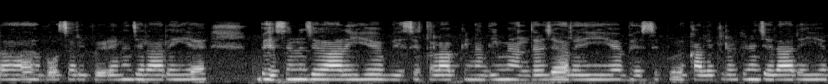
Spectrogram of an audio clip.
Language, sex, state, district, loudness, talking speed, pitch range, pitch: Hindi, female, Bihar, Kaimur, -17 LUFS, 225 wpm, 215-225 Hz, 225 Hz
